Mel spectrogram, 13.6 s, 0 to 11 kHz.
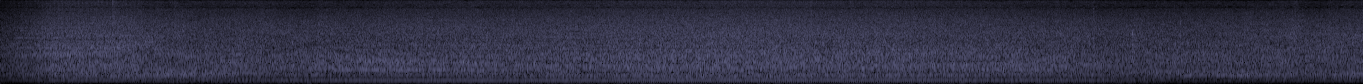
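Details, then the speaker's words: Audi TT Mk1 1.8T radiator fans running a steady, smooth low whir with the ignition off during the fuse #16 pull test, showing the low-speed fan resistors work, while diagnosing overheating fans. "Okay, so that's a good sign that the low speed resistors are working."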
